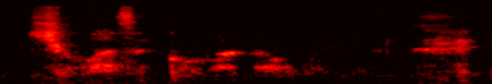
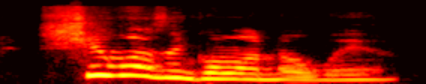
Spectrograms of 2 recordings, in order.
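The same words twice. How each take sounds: First: Slow, barely audible whisper; dramatic whisper. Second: Said in the usual way. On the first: Pretend. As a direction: whisper it slowly for dramatic effect. Repeats the line as a whisper.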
